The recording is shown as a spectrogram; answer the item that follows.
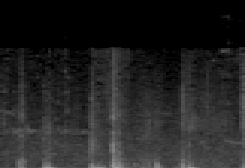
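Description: Horse hooves clip-clop in Kingdom Come: Deliverance, a walking rhythm of about six close, moderately loud steps with short gaps between them.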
